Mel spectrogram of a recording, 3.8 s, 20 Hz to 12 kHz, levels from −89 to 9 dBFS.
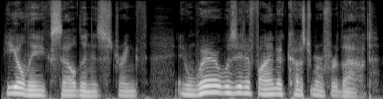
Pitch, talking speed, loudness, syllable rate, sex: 125 Hz, 250 wpm, -17 LUFS, 6.4 syllables/s, male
